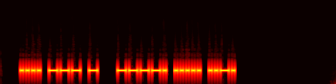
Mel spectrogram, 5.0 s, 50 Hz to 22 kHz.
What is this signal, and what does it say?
Morse code, heard as a keyed tone, about 27 wpm, 700 Hz. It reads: HOT 95F
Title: Speed-Racing Common QSO Phrases - 28wpm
